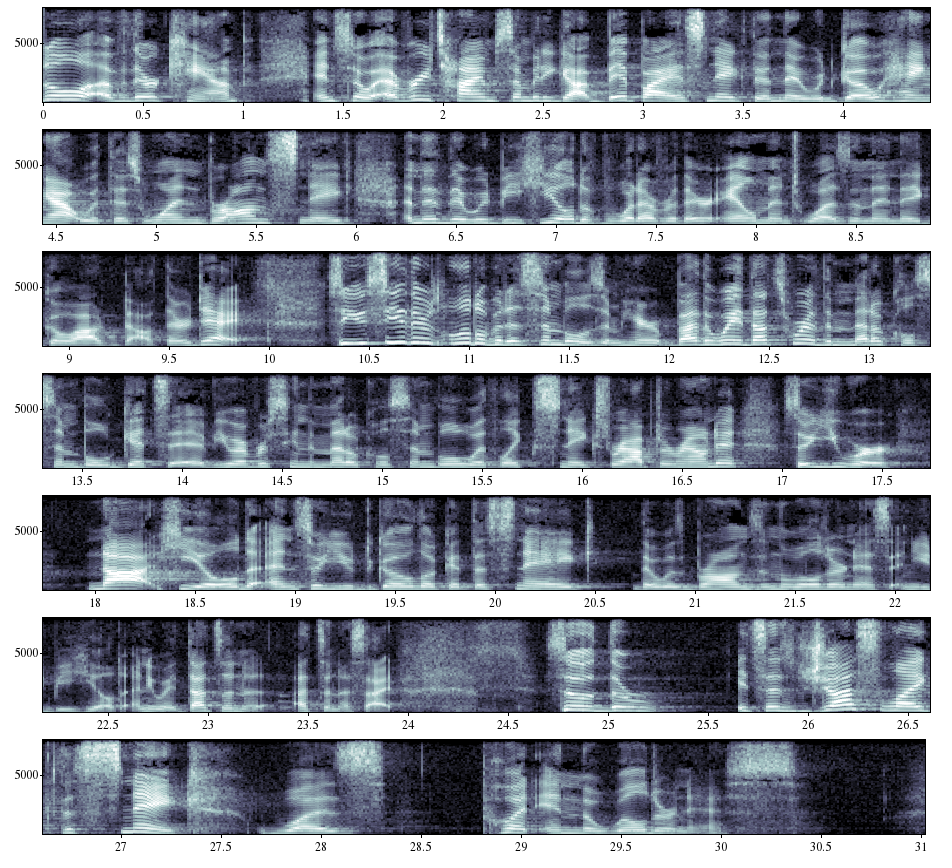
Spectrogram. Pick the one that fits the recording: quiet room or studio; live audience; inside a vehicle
live audience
